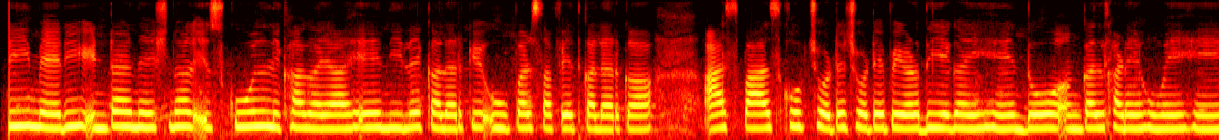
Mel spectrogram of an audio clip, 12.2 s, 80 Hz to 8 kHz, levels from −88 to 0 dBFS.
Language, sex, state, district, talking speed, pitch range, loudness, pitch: Hindi, female, Bihar, Sitamarhi, 130 wpm, 255-275 Hz, -18 LUFS, 265 Hz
